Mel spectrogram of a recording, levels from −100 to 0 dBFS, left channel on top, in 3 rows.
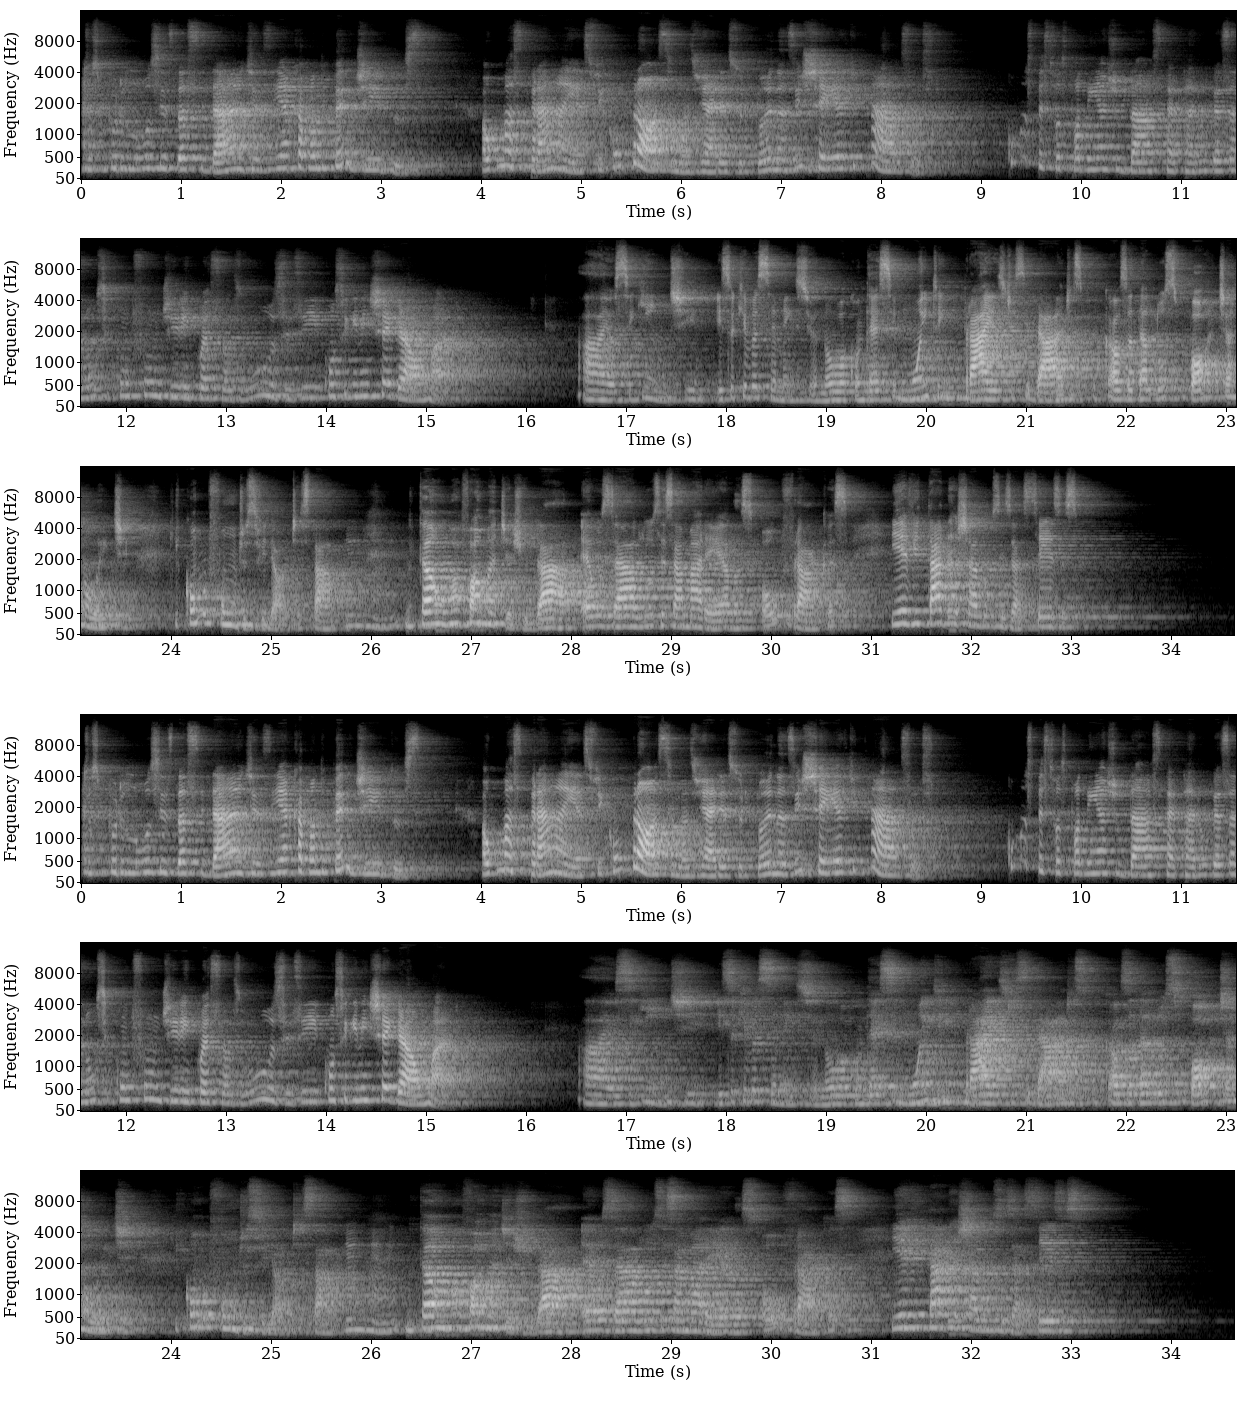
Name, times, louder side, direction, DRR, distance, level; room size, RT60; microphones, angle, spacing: voice 1, 0.0-3.4 4.0-8.5 9.3-15.3 25.7-26.3, right 3 dB, 25° right, 6 dB, 0.4 m, -32 dB
voice 2, 16.6-23.9 24.1-25.6 26.0-33.1, left 4 dB, 60° left, 5 dB, 0.7 m, -30 dB
8.2 x 6.2 x 4.2 m, 2.1 s
head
